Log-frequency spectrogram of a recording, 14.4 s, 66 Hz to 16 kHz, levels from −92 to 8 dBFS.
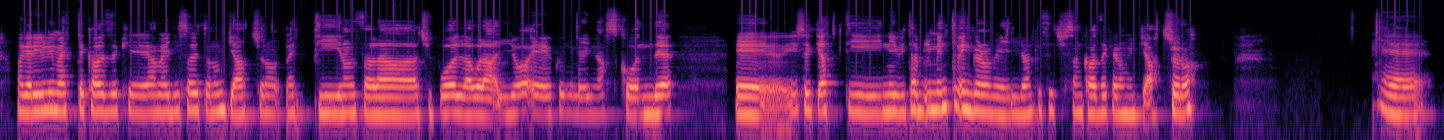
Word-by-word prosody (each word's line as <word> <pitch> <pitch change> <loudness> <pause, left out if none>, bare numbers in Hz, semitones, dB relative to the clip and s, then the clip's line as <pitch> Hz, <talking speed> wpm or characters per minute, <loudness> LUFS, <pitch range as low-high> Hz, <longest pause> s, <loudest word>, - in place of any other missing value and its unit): magari 195 0 +4
lui 215 +1 +3
mette 205 0 0
cose 200 -1 +2
che 195 -2 -4
a 195 - -1
me 195 0 -1
di 195 +1 -3
solito 210 -1 -1
non 205 +2 +2
piacciono. 185 -1 -3
Metti, 185 0 -4
non 190 +1 -1
so, 190 -1 -2
la 180 0 +3
cipolla 185 0 +1
o 180 - +4
l'aglio 190 +3 0
e 185 -1 -1
quindi 190 0 -8
me 175 0 -4
li 180 - -8
nasconde 185 +1 0 0.6
e 180 +1 +3
i - - -4
suoi 210 0 0
piatti 200 -2 -2
inevitabilmente 205 +4 +1
vengono 205 -4 +3
meglio 180 0 -3
anche 200 +2 -6
se 205 - -6
ci 200 - -14
son 195 -1 -5
cose 190 -1 +1
che 185 - -5
non 180 0 -1
mi 185 0 -1
piacciono. 185 +4 0 1.8
Eh. 185 -3 -1
190 Hz, 165 wpm, -20 LUFS, 185-200 Hz, 1.8 s, magari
